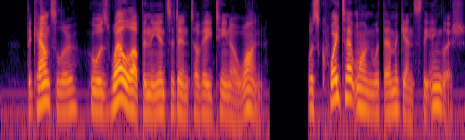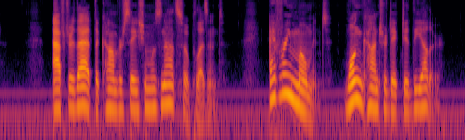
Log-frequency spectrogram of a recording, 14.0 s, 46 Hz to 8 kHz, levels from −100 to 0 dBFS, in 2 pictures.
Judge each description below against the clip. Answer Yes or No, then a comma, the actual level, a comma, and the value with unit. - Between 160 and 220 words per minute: No, average, 145 wpm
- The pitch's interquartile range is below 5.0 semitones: Yes, average, 4.0 semitones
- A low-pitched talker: No, medium, 145 Hz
